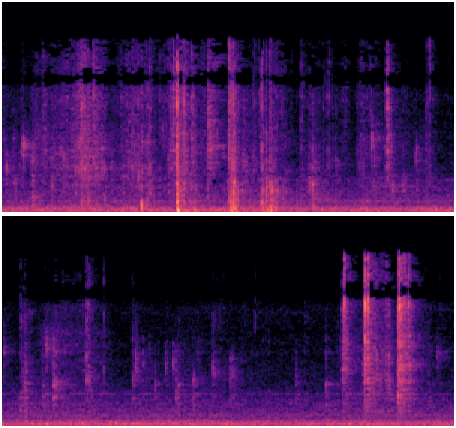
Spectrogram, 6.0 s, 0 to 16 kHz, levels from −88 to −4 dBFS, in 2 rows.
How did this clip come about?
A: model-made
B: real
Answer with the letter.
B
